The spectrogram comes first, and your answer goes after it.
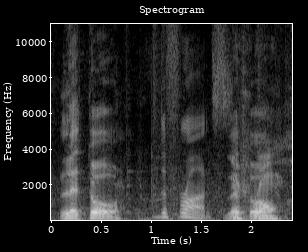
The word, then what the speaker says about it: Le Tour de France: Le Tour De France.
